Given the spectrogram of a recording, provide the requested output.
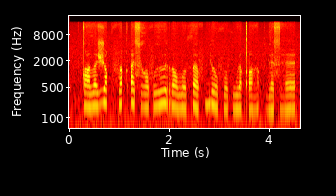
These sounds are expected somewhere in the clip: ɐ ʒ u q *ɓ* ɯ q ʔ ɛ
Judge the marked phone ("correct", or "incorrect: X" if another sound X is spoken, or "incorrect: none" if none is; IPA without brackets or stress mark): incorrect: f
